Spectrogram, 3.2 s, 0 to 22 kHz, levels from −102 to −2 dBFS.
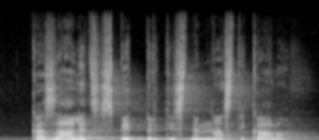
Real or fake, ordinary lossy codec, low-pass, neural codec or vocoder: fake; none; 19.8 kHz; vocoder, 44.1 kHz, 128 mel bands every 256 samples, BigVGAN v2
